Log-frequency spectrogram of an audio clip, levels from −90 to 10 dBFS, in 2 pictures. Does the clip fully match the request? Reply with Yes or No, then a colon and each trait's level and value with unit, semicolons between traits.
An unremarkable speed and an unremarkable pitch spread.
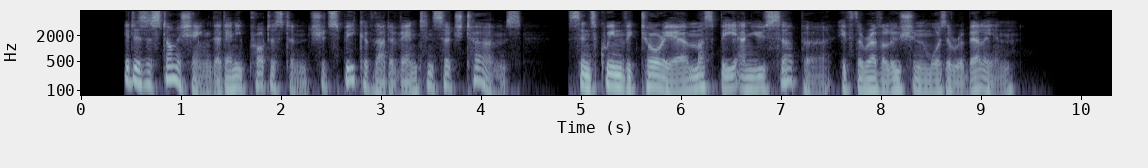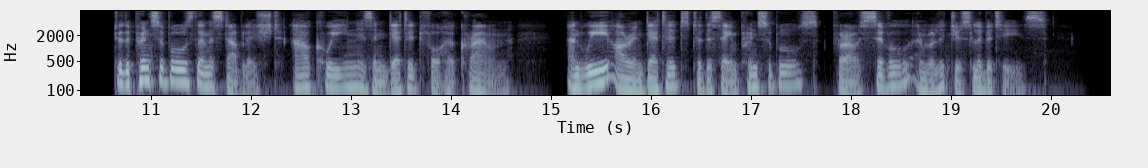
No: average, 155 wpm; wide, 6.1 semitones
